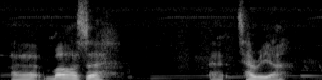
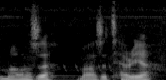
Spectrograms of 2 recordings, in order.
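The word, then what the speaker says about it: Más a Tierra: So this is Marza Tierra. I'll spell that for you. So MAS with a sort of hyphen above the A. A-Tierra. I think it's pronounced Marza Tierra.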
